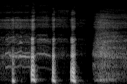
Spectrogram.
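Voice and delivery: a quick smug chuckle; short amused laugh. Acted. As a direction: laugh lightly to yourself. Villain grinning at Lena.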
